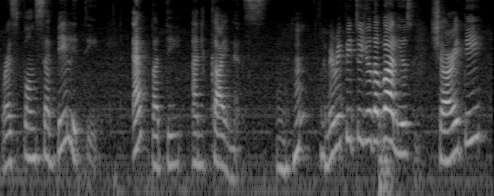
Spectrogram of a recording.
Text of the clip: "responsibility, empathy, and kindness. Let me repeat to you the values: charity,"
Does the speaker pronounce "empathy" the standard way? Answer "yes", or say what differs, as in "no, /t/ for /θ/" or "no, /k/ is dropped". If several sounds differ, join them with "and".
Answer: no, /t/ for /θ/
